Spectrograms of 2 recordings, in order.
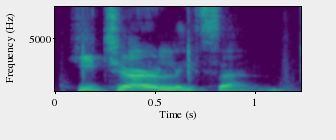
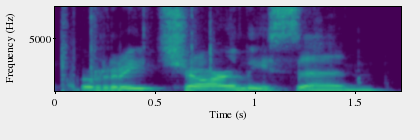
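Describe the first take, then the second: First: The name is said with Portuguese sounds. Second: The name is said with English sounds. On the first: The speaker calls it right. "It's like that" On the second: The speaker calls it wrong. "is not pronounced like that in Portuguese"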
